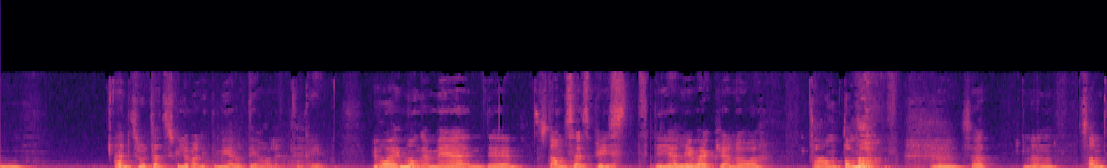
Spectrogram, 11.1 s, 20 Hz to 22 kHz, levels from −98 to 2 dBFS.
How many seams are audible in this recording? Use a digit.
2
